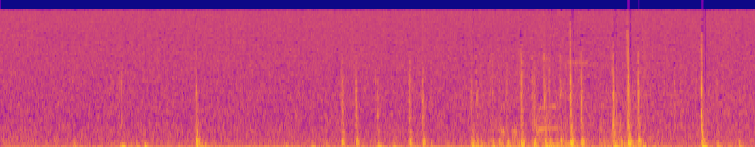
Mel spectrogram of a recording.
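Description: Computer keyboard being typed on in scattered clicks, with a cluster of keystrokes in the second half, over a steady electrical hum and hiss.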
